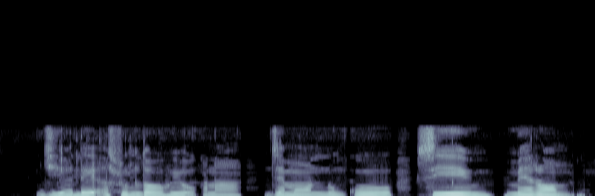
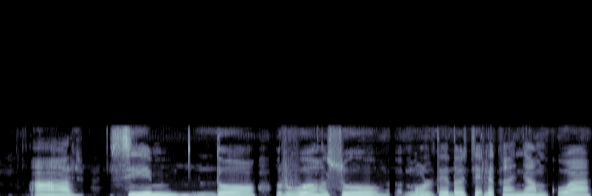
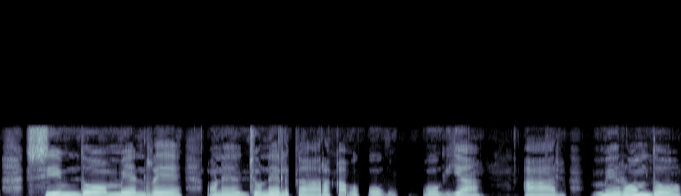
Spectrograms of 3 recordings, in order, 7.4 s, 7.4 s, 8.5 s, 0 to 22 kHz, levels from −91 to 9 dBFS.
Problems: none marked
